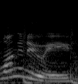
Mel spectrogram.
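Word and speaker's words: Whanganui: you talk to locals actually they just all pronounce it wangoi I know it's very verying so here we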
